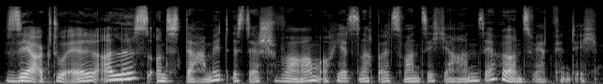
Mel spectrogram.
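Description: A woman's voice: deep voice, expressive, measured pace, gravelly. A woman reviewing a children's book on the radio, explaining thoughtfully. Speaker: book critic.

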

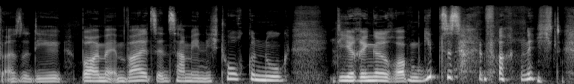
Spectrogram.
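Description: A woman reviewing a children's audiobook on the radio in a relaxed, explaining way. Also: sits low, no room sound. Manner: relaxed, explaining, occasional laughs. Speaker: book critic.

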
